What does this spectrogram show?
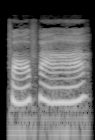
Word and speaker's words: ฝ: ไร ใช่ แล้ว ค่ะ พยัญชนะ ตัว แรก อ่าน ออก เสียง ฝอ อ่าน ว่า ฟอ ฝา ส่วน พยัญชนะ ตัว ที่ 2 อ่าน ออก เสียง ฟอ อ่าน ว่า ฟอ ฟัน สังเกต ความ ต่าง ได้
